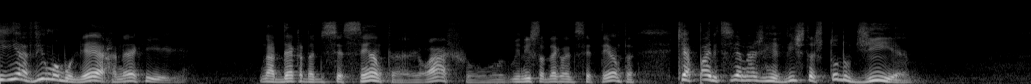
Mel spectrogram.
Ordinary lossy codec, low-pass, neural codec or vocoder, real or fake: none; none; codec, 16 kHz, 6 kbps, DAC; fake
